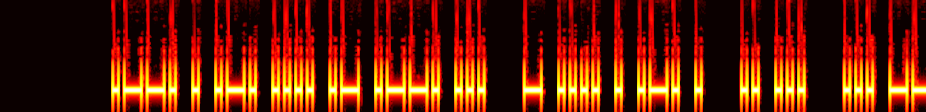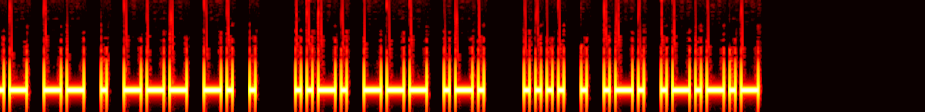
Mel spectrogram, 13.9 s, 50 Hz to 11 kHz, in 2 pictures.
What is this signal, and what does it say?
Morse code, heard as a keyed tone, about 28 wpm, 700 Hz. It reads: PERHAPS THERE IS SOMEONE FOR HER.
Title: Sentences from Top 600 Words 28wpm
